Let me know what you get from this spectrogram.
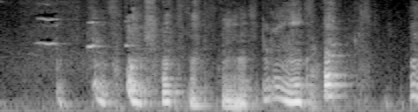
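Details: Female Boxer/Boxador puppy, five months old, vocalizing at her new pink pig toy indoors: a rapid run of short, harmonic yelping growls and whiny barks, about three per second, rising and falling in pitch.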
